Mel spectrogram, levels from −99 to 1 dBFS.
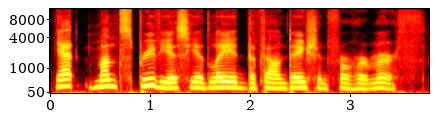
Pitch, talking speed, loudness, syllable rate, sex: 180 Hz, 175 wpm, -17 LUFS, 3.8 syllables/s, female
